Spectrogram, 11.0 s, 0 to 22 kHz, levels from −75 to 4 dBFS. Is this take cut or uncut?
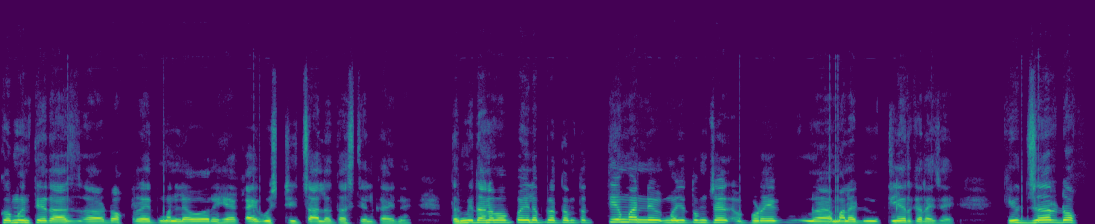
uncut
